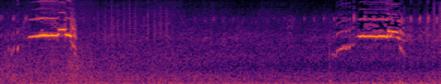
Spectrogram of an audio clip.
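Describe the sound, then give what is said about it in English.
Two bursts of harsh, chattering frigatebird calls with a rattling, buzzy quality, separated by a pause of faint background hiss, moderately loud, with no one speaking. “Soaring above the warm oceans of the world, frigate birds cut a distinctive profile.”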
